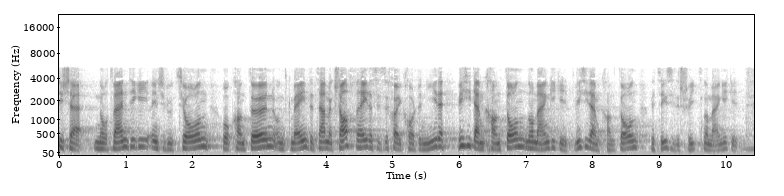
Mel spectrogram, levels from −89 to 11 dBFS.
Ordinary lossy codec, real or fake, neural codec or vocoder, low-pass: AAC, 48 kbps; real; none; 5.4 kHz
